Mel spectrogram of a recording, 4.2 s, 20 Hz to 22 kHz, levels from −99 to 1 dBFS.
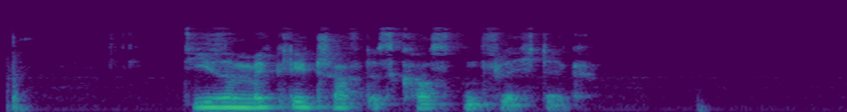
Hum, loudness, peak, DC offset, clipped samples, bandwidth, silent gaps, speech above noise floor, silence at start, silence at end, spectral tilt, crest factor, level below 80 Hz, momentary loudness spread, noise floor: none; -43 LUFS; -26 dBFS; under 0.1%; under 0.1%; 9 kHz; none; over 48 dB; 0.05 s; 1.3 s; -6.5 dB/octave; 18 dB; -76 dBFS; 20 LU; under -90 dBFS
